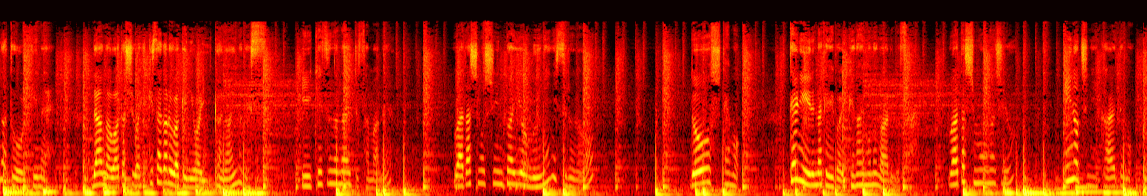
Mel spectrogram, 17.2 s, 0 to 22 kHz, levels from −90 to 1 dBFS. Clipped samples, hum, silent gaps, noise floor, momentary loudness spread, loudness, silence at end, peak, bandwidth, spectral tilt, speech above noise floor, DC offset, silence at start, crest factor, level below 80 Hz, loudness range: under 0.1%; none; none; -46 dBFS; 12 LU; -24 LUFS; 0 s; -4 dBFS; 14.5 kHz; -4 dB/octave; 24 dB; under 0.1%; 0 s; 18 dB; -26 dBFS; 4 LU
